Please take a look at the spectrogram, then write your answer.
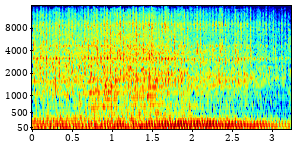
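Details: Seat Leon Cupra 2.0 TFSI after fixing cylinder 1 misfire (P0301), warming up: smooth, even petrol idle with steady low hum, no stumble or skipped beats; normal idle.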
